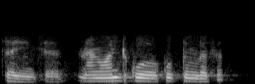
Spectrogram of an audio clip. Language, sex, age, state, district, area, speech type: Tamil, male, 18-30, Tamil Nadu, Nilgiris, rural, conversation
